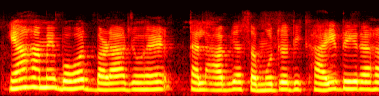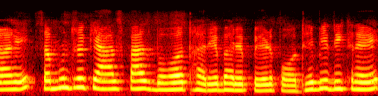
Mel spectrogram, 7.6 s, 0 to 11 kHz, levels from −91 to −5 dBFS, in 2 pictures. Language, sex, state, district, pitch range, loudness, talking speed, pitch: Hindi, female, Uttar Pradesh, Gorakhpur, 225-265 Hz, -22 LUFS, 215 wpm, 245 Hz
